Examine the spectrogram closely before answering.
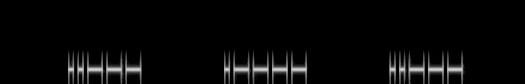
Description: Morse code, heard as a keyed tone, about 25 wpm, spaced as for 9 wpm, 690 Hz. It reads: 212
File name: Lesson 15e - Number 5 - Three Characters 25wpm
